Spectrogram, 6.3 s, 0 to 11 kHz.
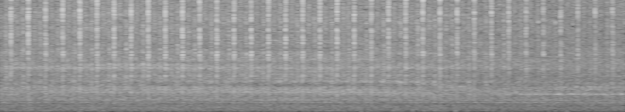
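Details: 2006 Mercedes C230 petrol engine idling with a sharp, even ticking about three light clicks a second; no check engine light or misfire, and the noise does not get louder when accelerating.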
